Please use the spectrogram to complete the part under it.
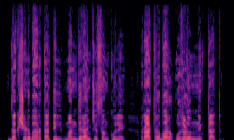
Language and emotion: Marathi, neutral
